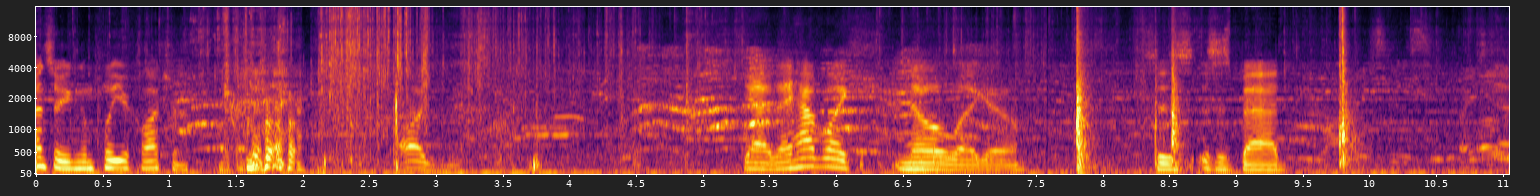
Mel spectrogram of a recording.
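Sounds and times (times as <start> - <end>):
low hum of shop ambience: 0.0 - 11.0
indistinct background voices: 1.7 - 11.0.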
